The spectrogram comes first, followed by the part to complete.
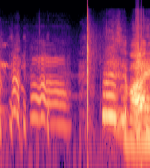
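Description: Two men laughing, broken by a single sharp smack a little over a second in.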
